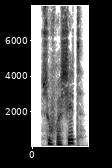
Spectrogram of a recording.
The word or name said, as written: suffragette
